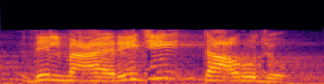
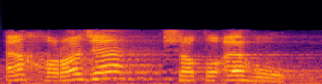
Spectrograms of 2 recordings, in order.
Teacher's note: الجيم بيدغم في حرفين اتنين، في حرف التاء وفي حرف الشين · Term: الإدغام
